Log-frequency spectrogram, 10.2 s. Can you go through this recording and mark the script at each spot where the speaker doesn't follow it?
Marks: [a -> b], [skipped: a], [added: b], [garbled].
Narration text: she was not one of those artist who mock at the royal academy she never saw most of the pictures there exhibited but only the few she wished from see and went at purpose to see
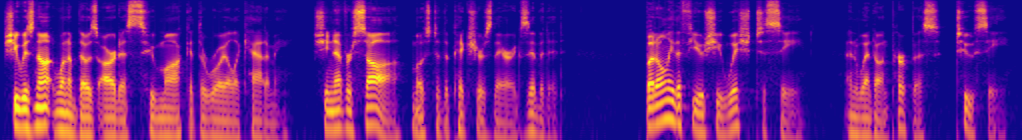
she was not one of those [artist -> artists] who mock at the royal academy she never saw most of the pictures there exhibited but only the few she wished [from -> to] see and went [at -> on] purpose to see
